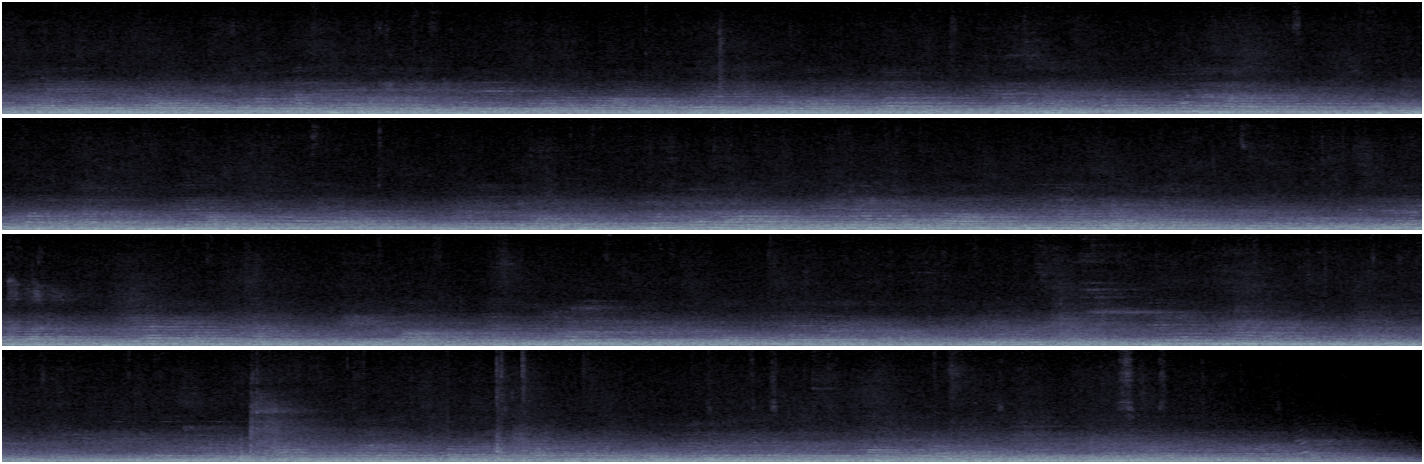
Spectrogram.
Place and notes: tondatei.de: palma de mallorca, la seu, atmo, kirche - tondatei.de: aplma de mallorca, la seu, atmo, kirche
kirche kathedrale hall
Palma, Spain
